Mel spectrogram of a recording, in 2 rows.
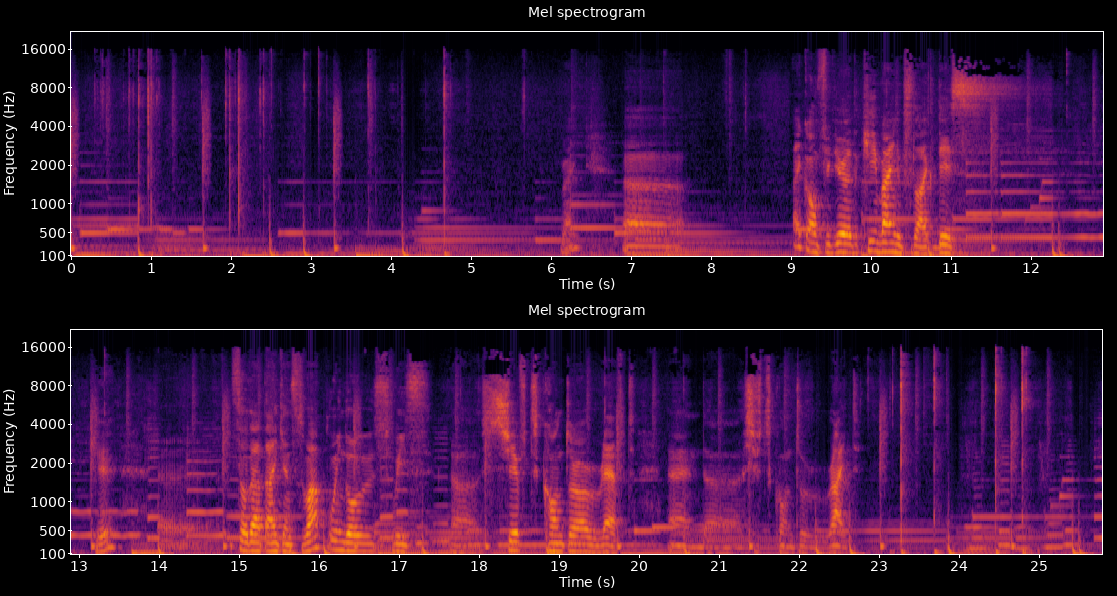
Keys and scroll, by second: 0.8 ctrl+t, 0.9 p, 1.0 ctrl+t, 2.0 ctrl+t, 2.5 ctrl+shift+Right, 3.0 ctrl+shift+Right, 3.1 ctrl+shift+Right, 3.8 ctrl+shift+Right, 4.7 ctrl+shift+Left, 23.3 ctrl+shift+Left, 23.7 ctrl+shift+Right, 24.5 ctrl+shift+Left, 24.8 ctrl+shift+Right.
